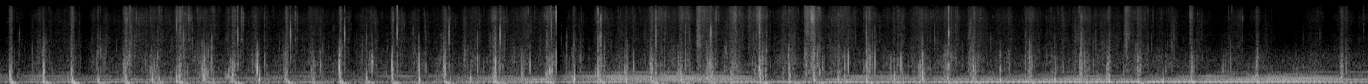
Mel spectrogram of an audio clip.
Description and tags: running in the woods
action, agile, forest, outside, running, woods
